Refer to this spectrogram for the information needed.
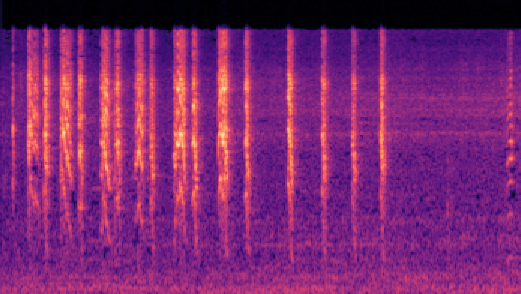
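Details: Pet parrot giving a rapid series of short, harsh squawks and clipped syllables, about a dozen bursts in five seconds, some with quick rising-falling sweeps, recorded indoors with faint background hum.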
